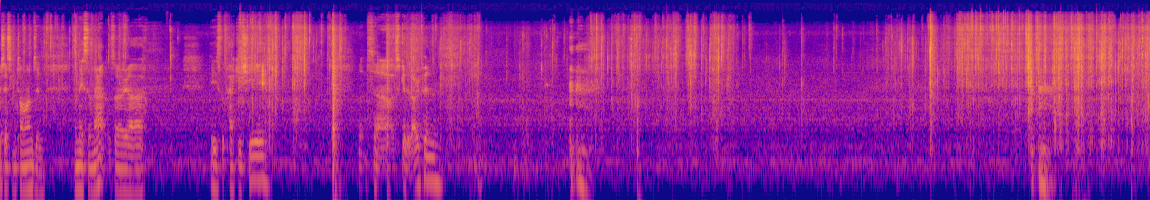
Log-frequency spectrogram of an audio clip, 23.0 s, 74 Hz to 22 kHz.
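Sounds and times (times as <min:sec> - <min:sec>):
packaging crinkling: 0:00.0 - 0:02.5, 0:04.3 - 0:07.0, 0:07.7 - 0:09.7, 0:11.8 - 0:15.8, 0:16.6 - 0:23.0.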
